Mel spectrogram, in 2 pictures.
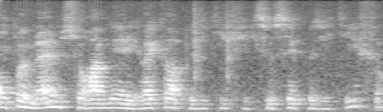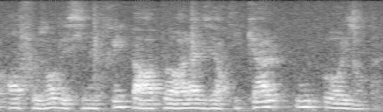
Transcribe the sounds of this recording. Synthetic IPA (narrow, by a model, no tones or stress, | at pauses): ɔ̃pømɛmsəʁamneaeɡʁekapozit̪ʰifːiksəsepozit̪ʰifɑ̃fəzɑ̃d̪esimet̪χipaʁːapɔʁalaksvɛʁt̪ʰikʲaluɔʁizɔ̃t̪ḁl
